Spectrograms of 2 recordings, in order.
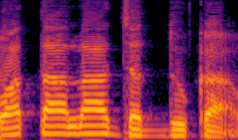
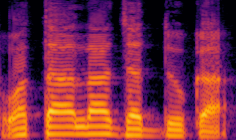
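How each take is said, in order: Both takes have the same delivery.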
